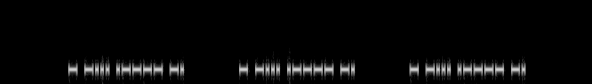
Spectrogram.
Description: Morse code, heard as a keyed tone, about 45 wpm, 700 Hz. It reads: TB1N TB1N TB1N
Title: DXCC-100 Call Signs - 4 Characters - Repeated 3x - 45wpm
